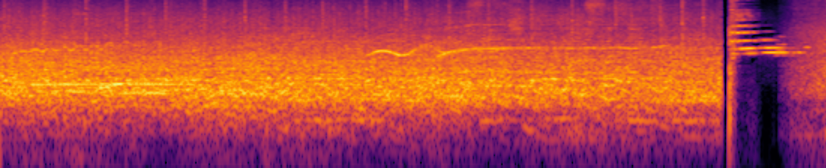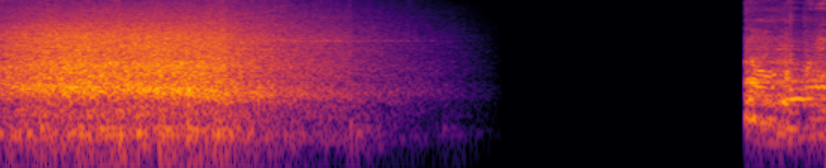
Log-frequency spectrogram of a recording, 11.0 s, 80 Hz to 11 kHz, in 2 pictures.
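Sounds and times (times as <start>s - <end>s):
stadium crowd cheering and applauding: 0.0s - 8.3s.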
